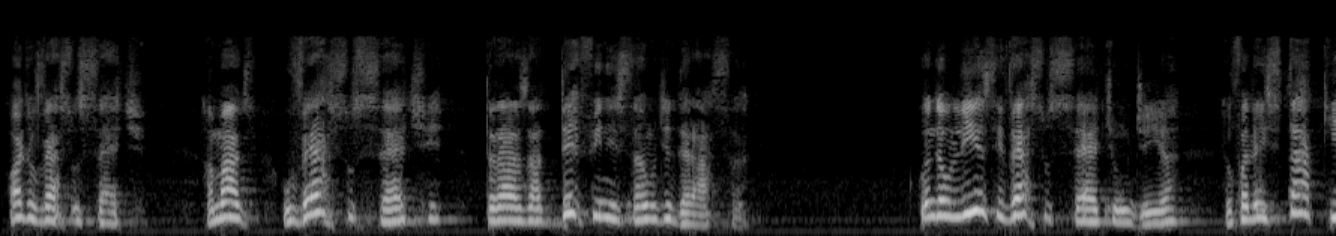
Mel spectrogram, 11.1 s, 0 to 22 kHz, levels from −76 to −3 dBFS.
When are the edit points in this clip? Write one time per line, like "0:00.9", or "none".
none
